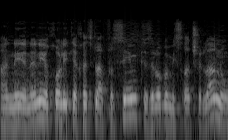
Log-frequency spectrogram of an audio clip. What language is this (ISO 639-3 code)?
heb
